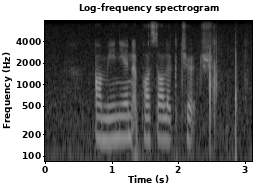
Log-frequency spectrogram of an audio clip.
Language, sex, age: English, female, 19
